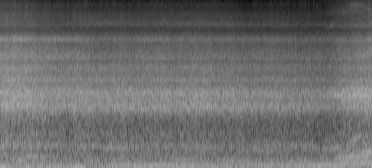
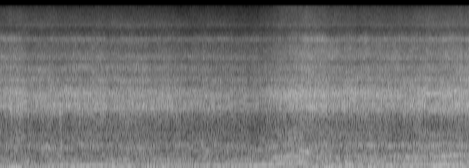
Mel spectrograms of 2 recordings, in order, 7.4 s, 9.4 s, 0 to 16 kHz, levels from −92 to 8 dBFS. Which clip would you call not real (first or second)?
second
